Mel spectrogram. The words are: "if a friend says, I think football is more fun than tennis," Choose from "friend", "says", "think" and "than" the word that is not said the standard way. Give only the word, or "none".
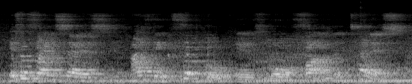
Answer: none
